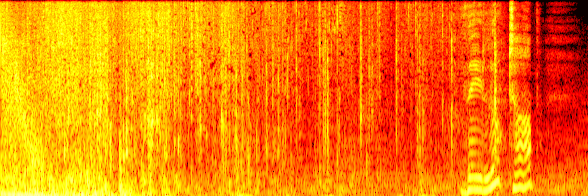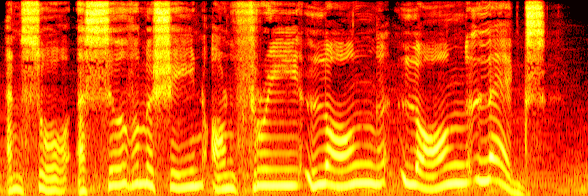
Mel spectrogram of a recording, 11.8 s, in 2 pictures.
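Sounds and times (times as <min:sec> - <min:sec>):
breaking glassy fragments: 0:00.0 - 0:05.2
shattering crash of a beam of light smashing through a wall: 0:00.0 - 0:05.2
rumbling debris: 0:00.0 - 0:05.3
speech: 0:04.7 - 0:11.4.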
